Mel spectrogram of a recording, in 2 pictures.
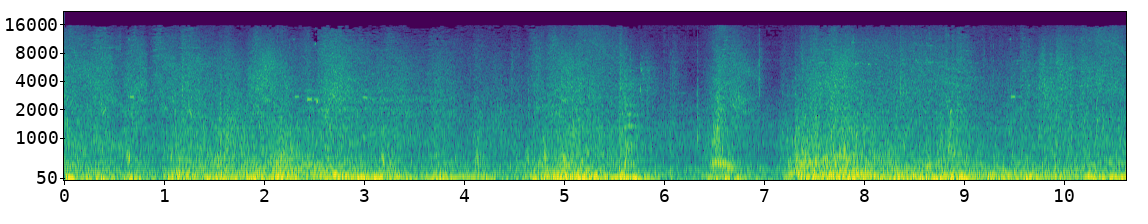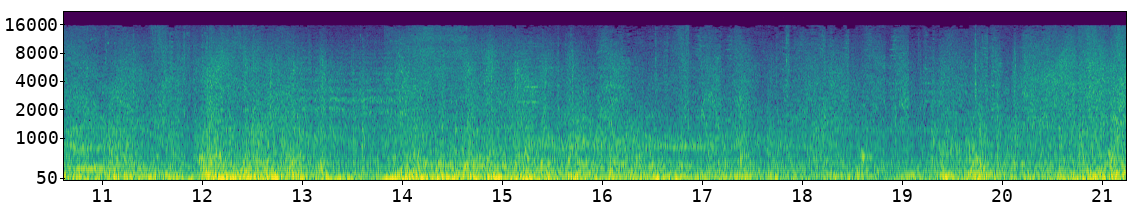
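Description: Game effects of blasts and impacts crash through a superhero fight.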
